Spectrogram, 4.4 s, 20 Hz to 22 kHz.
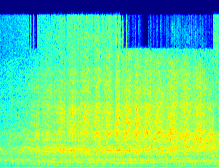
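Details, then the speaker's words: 12-valve Cummins diesel swapped into a Dodge B3500 Ram van, first start: steady, even idle with deep low rumble and smooth pulse, no knocks or misses; healthy, though not charging. "Pretty cool to hear a noise like that come out of a big, ugly van."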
